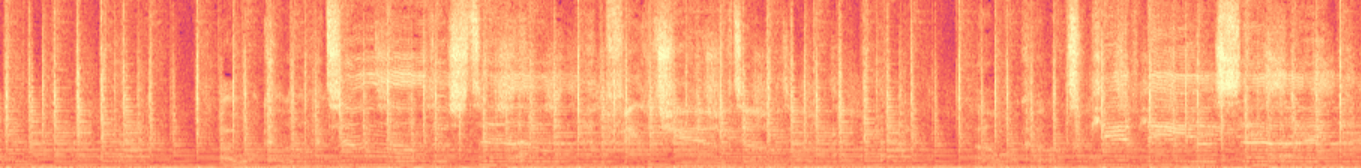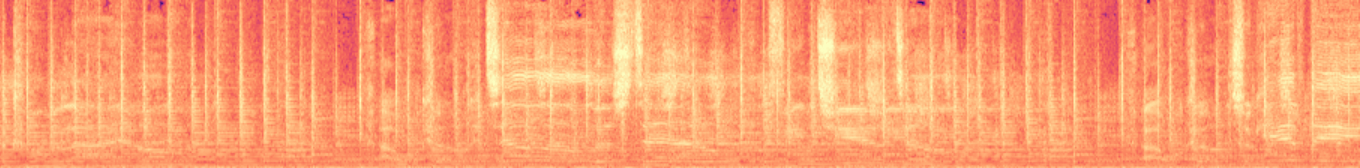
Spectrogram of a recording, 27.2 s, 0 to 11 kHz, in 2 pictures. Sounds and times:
Drum: 0:00.0 - 0:27.2
Drum kit: 0:00.0 - 0:27.2.

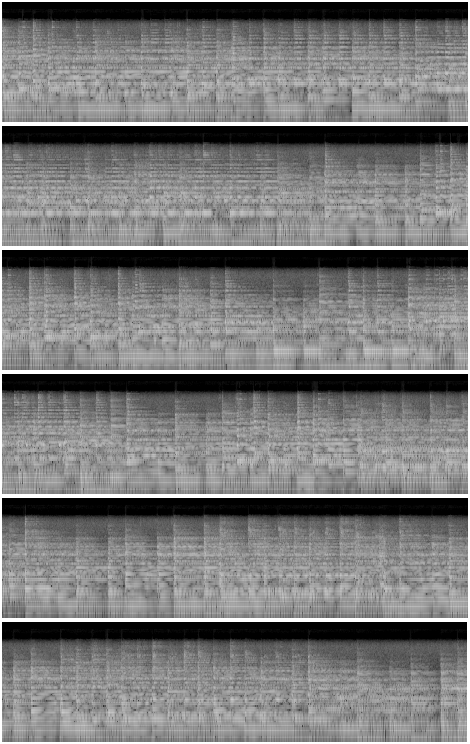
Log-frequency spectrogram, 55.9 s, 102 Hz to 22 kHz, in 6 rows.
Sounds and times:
Blues: 0:00.0 - 0:55.9.

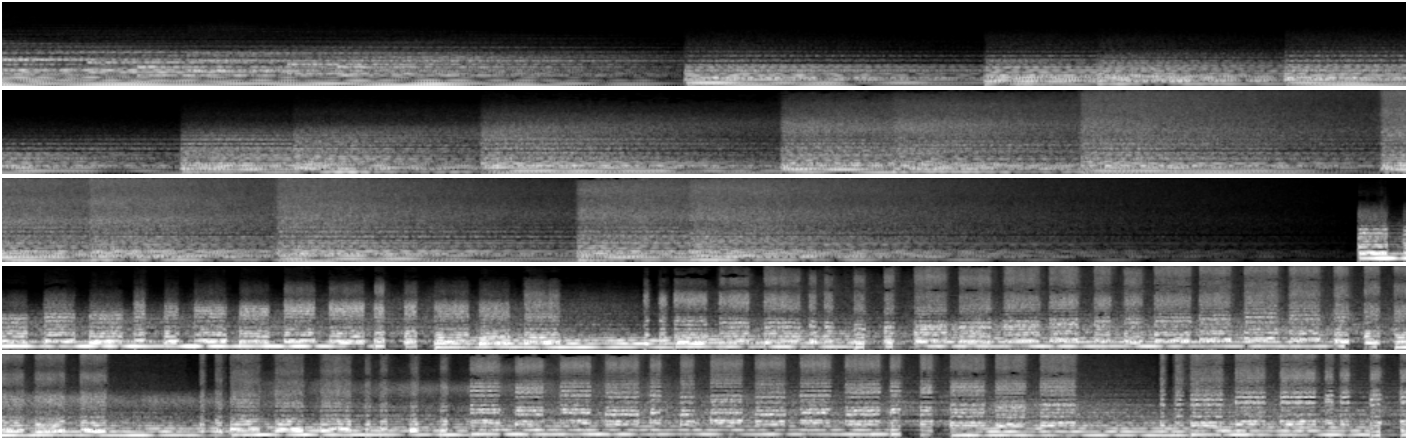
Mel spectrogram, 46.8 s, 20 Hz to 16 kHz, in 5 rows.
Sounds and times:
Music: 0:00.0 - 0:46.8.

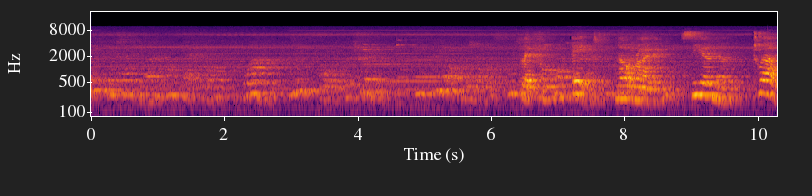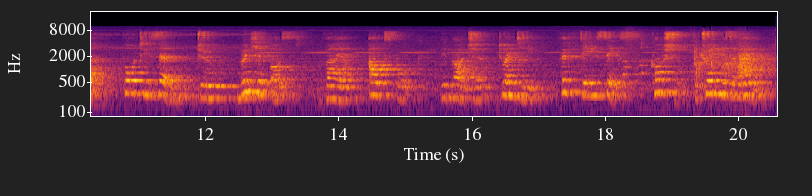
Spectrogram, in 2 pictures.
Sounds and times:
Speech: 0:00.0 - 0:20.5.

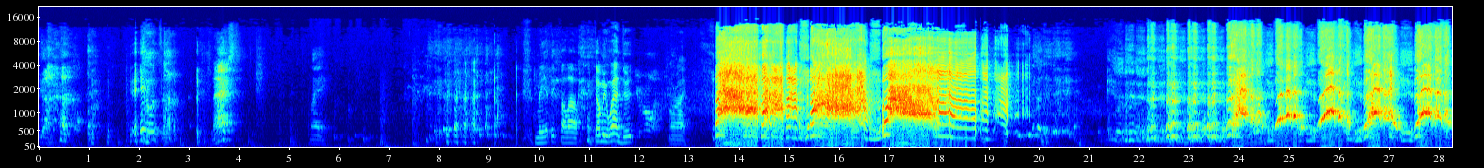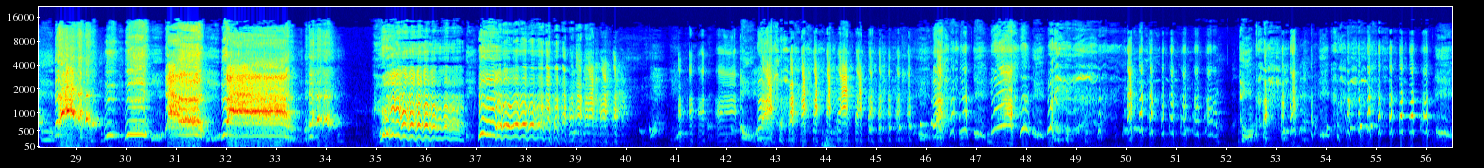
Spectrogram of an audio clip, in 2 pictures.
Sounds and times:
Snicker: 0:07.7 - 0:09.9, 0:18.5 - 0:20.8, 0:37.4 - 0:56.5.

